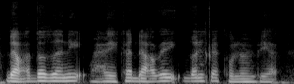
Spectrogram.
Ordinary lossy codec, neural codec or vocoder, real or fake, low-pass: none; codec, 44.1 kHz, 2.6 kbps, DAC; fake; none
